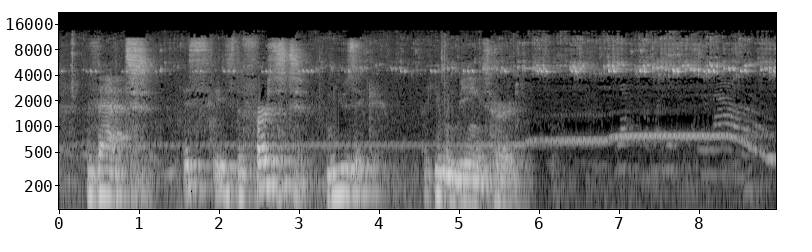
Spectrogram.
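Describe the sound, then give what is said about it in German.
A medium-sized population of crickets, kept as live food for lizards, chirps in a steady, high-pitched trill that runs the whole time while an audience listens, with people talking over it for the first several seconds and a sustained lower tone underneath. “Andächtig hört das Publikum auf das Gezirpe, wie die ersten Menschen vor Tausenden von Jahren.”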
